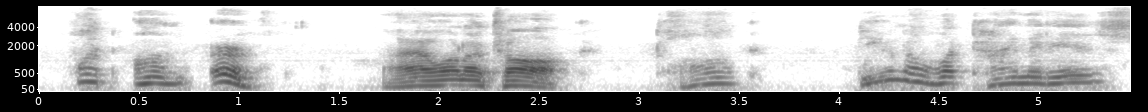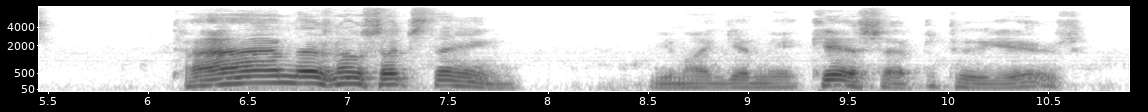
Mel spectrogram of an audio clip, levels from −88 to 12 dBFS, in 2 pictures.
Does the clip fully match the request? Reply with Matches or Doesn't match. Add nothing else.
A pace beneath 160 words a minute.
Doesn't match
